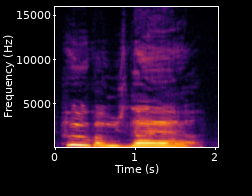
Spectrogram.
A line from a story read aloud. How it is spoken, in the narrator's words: the evil dragon boomed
